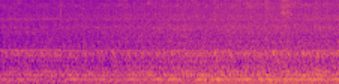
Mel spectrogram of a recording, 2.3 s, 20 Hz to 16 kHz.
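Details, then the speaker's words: Proton Wira being returned to the road after 12 years of storage, airbox off, running on old fuel: steady idle hum with slight unevenness, a touch rough just after starting. "But it's not got the airbox on. Doesn't start how it would. But then again, it's not been anywhere. It's got gamo fuel"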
